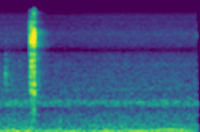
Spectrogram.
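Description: Quiet room tone with a faint steady hum, broken once by a short sharp click about a third of a second in.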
